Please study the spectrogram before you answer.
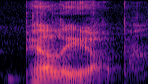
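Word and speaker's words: Puyallup: and Pelleop. That's the pronunciation that the uh person provided to me in Washington.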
